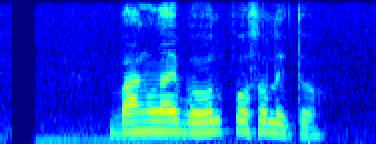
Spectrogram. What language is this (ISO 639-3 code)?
ben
